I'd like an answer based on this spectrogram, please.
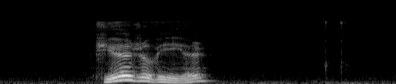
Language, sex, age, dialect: Faroese, male, 61+, Suðuroy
